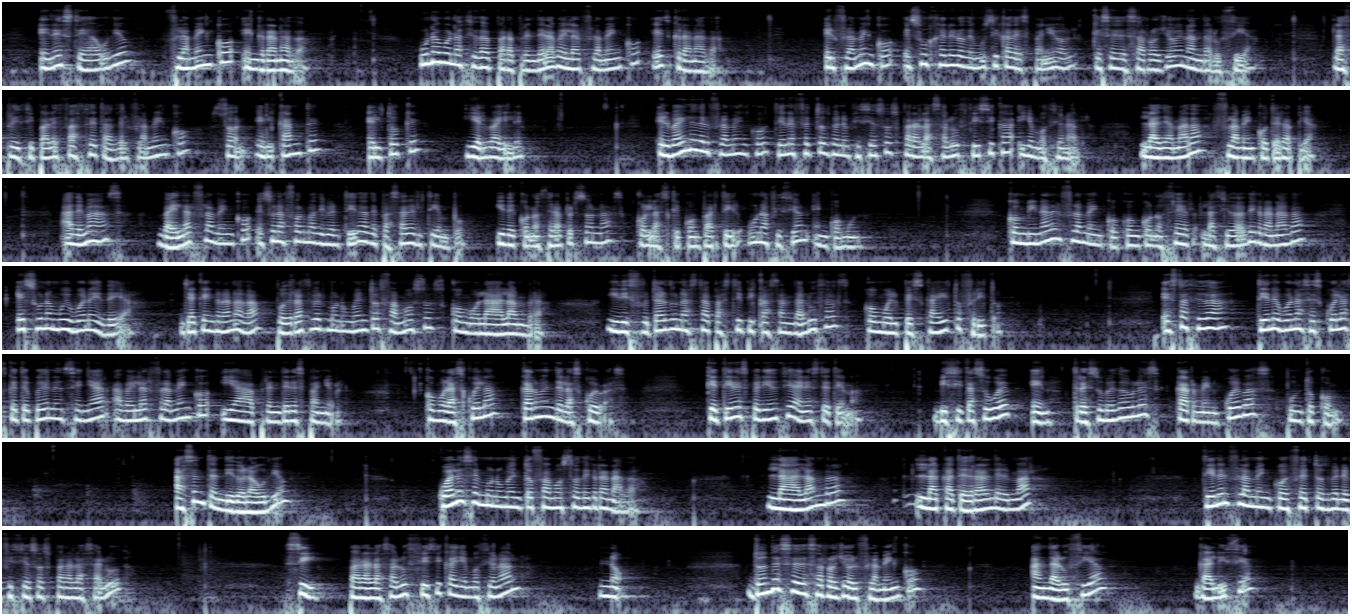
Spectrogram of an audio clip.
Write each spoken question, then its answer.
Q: ¿Cuál es el monumento famoso de Granada?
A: La respuesta correcta es la Alhambra.

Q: ¿Dónde se desarrolló el flamenco?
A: Andalucía.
